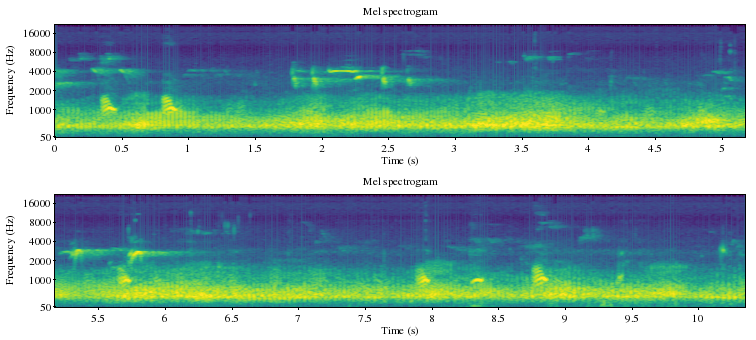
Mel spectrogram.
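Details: Pond frogs in springtime, Estonia, croaking en masse in a continuous, churning murmur, while several birds add short whistled phrases and chirps throughout.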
